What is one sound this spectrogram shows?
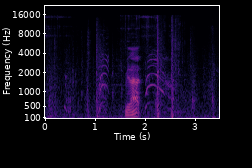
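A man grunts and shouts while fighting.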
